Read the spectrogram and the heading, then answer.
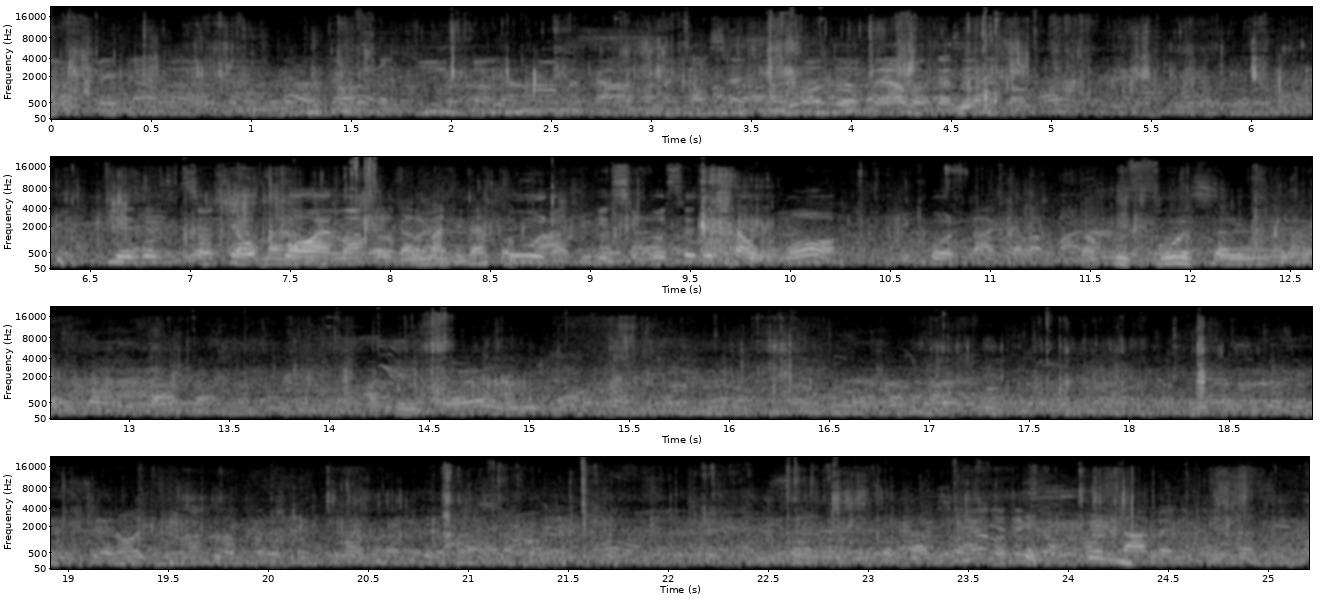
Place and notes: København, Denmark - Christiania anarchist disctrict
A short walk into the Christiania district, a free area motivated by anarchism. People discussing, drinking a lot, and buying drugs to sellers.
